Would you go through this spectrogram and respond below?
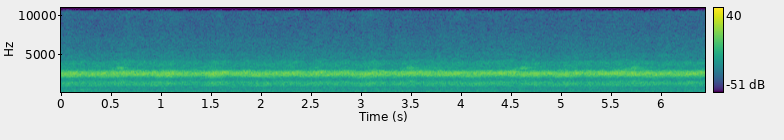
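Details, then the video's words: Night chorus of many frogs, plentiful after two consecutive wet years: a continuous high-pitched trilling haze, evenly loud throughout, with faint pulses rising and falling within the massed voices. "Frog Songs: Na Mele o nā Paloka"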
